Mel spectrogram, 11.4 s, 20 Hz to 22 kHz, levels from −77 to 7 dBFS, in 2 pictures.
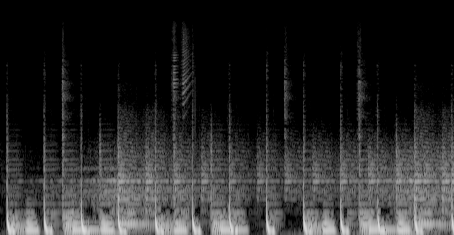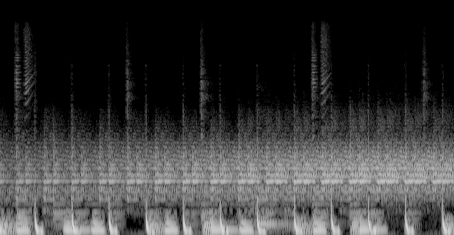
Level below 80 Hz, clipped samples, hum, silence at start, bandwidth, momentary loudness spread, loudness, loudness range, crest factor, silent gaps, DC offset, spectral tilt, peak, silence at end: -20 dBFS; under 0.1%; none; 0.05 s; 9.6 kHz; 6 LU; -17 LUFS; 4 LU; 14 dB; none; under 0.1%; -8 dB/octave; -2 dBFS; 0 s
